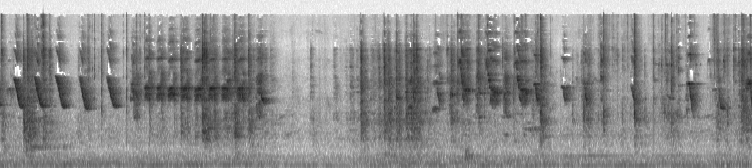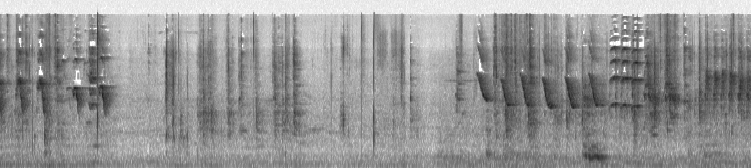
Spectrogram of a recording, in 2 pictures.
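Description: Rose-ringed parakeets squawking in bouts of rapid, shrill calls, about four a second, with quieter gaps between the bouts. A brief wing flutter near the start.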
